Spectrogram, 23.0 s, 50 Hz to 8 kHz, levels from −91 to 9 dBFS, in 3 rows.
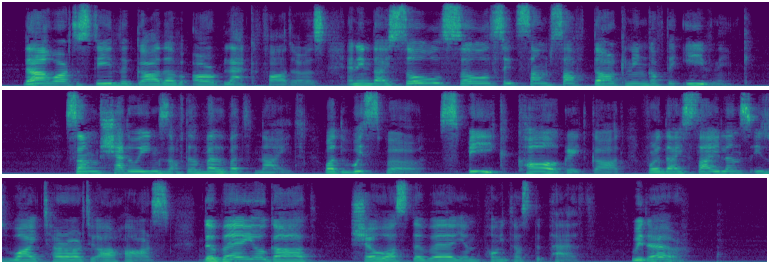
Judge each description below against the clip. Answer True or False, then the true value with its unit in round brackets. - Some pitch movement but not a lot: True (3.2 semitones)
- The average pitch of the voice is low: False (155 Hz)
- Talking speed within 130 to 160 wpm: True (145 wpm)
